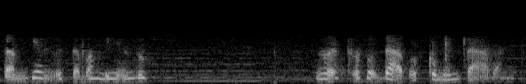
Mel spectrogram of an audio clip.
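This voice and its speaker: A woman's voice: high-pitched, fairly even intonation, slow, creaky, faint music behind, exaggerated voice. Woman acting haunted female sniper, phone-like sound. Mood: weary, reflective. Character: young female Soviet sniper, haunted war veteran remembering. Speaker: actor in a student radio drama. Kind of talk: dramatic first-person monologue, radio play. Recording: muffled phone-like recording.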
